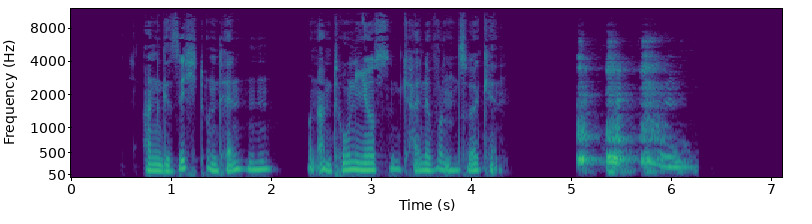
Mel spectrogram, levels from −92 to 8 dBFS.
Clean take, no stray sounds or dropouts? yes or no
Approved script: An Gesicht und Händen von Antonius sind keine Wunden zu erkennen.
no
